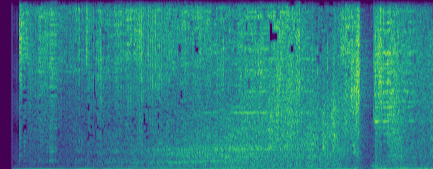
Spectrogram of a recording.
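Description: Cinematic intro sting of music and sound effects: a loud swelling rumble with heavy bass that cuts out briefly near the end, then comes back as a deep boom.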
